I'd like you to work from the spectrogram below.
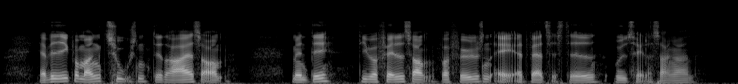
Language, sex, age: Danish, male, 32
